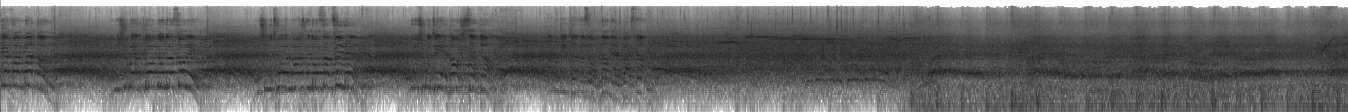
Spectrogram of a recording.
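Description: A large stadium crowd sings together loudly in an echoing arena.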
